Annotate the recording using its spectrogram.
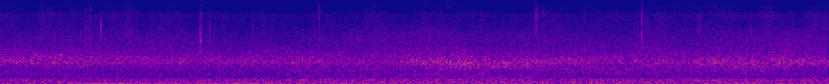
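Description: Steady motorway traffic noise with a heavy low rumble, and a few faint ticks scattered through it.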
